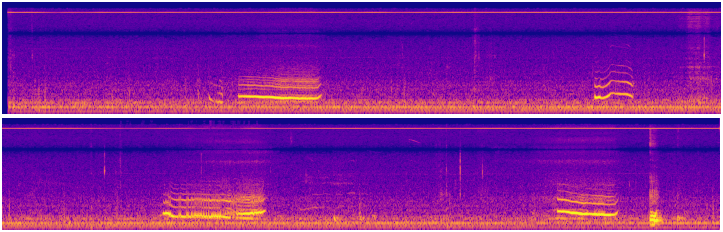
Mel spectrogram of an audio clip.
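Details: Fat cat snoring: squeaky, whistled tonal rasps that bend downward, returning roughly every four seconds with each breath, over a steady low hum.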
